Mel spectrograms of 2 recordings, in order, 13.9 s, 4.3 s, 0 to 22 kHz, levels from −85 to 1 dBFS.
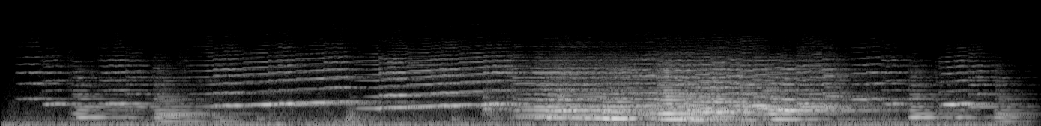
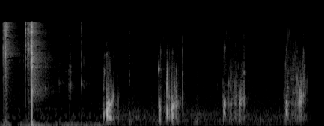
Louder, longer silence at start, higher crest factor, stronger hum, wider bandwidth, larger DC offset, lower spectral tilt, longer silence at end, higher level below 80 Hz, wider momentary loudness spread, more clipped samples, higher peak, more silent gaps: first, -26 LUFS vs -34 LUFS; about the same, 0 s vs 0.05 s; second, 18 dB vs 38 dB; neither; second, 6 kHz vs over 20 kHz; neither; first, -9.5 dB/octave vs -2 dB/octave; about the same, 0.15 s vs 0.25 s; first, -44 dBFS vs -62 dBFS; second, 17 LU vs 21 LU; neither; second, -8 dBFS vs -2 dBFS; neither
